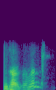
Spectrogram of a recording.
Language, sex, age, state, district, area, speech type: Bengali, male, 30-45, West Bengal, Jhargram, rural, conversation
